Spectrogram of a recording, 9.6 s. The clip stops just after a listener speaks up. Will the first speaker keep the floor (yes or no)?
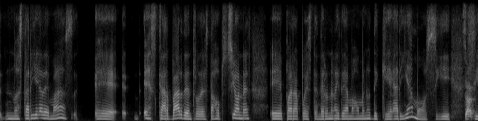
yes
